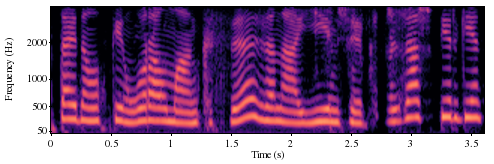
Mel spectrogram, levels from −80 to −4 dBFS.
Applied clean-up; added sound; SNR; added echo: neural mask model Resemble Enhance denoiser.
